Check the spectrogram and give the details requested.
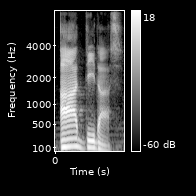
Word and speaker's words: Adidas: It's Adidas. What do you mean? I'm pronouncing it wrong? Because look, this is from the founder's name, Adolf Dassler. His nickname for Adolf was Adi, and he used Das instead of Adi Dassler, he called it Adi Das.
